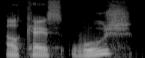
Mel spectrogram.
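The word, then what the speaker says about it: ŁKS Łódź: It's pronounced LKSWOOSH.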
